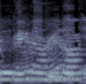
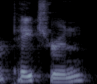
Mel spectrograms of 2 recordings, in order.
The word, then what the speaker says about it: Patreon: willing to do it if you join our patreon all right yeah join our patreon and uh oh yeah the serious episodes that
